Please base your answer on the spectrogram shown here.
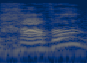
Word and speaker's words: Chava: So for example, Adam and Chava, we usually say Chava, but her name has a Vav, which was a W sound.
